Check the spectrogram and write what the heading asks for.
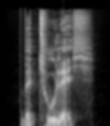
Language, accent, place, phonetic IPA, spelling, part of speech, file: German, Germany, Berlin, [bəˈtuːlɪç], betulich, adjective, De-betulich.ogg
- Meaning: 1. fussy, (excessively) caring 2. leisurely, sedate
